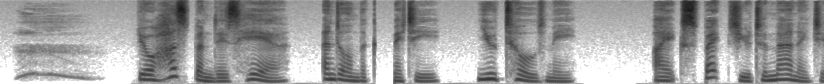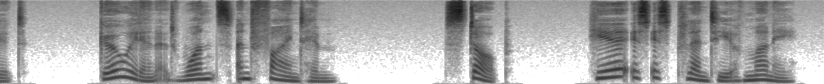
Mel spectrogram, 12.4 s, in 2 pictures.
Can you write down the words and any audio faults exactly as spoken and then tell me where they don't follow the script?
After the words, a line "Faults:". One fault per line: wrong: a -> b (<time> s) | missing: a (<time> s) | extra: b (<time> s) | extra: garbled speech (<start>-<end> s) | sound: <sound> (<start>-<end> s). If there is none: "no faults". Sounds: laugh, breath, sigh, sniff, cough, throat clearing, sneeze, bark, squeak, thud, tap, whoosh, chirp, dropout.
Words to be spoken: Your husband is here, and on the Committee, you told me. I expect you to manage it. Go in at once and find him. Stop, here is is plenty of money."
Your husband is here, and on the Committee, you told me. I expect you to manage it. Go in at once and find him. Stop, here is is plenty of money."
Faults:
sound: breath (0.1-0.8 s)
sound: dropout (2.8-3.0 s)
